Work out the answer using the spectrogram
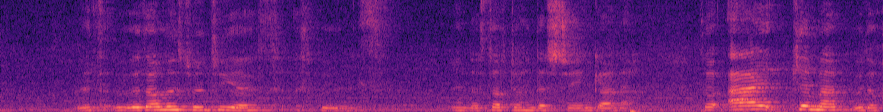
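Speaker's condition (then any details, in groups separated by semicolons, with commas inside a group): Cerebral palsy; affects handwriting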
